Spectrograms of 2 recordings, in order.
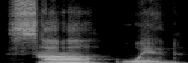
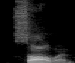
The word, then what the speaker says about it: Samhain: I will botch that so it's NWA what saw win swin okay NWA swin tomorrow night on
